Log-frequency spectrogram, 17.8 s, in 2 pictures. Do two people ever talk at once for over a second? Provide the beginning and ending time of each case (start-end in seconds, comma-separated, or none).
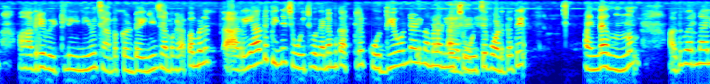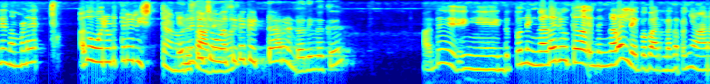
none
